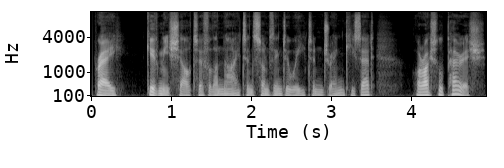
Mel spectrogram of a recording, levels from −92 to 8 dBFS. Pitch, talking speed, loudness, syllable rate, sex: 100 Hz, 230 wpm, -22 LUFS, 5.5 syllables/s, male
